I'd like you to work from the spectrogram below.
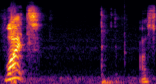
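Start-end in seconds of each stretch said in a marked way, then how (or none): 0.0-0.4 sudden high loud what; shocked yelp. Real, not acted. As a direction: yelp it in disbelief. Shocked outburst mid-game.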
